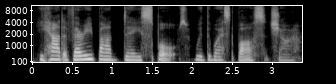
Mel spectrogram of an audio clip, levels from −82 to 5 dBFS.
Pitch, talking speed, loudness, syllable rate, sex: 200 Hz, 195 wpm, -20 LUFS, 4.6 syllables/s, female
